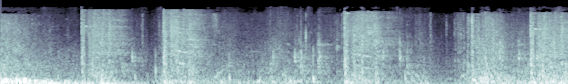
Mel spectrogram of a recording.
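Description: Video-game gunfire from Fortnite Zone Wars comes as loud, dense volleys of shots running almost continuously, with brief lulls between bursts.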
